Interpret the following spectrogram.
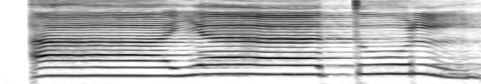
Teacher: Ayatul ya hukumnya mad thobi'i zohiri. Sebab ada ya berharakat fathah panjang. Cara bacanya panjang dua harakat.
